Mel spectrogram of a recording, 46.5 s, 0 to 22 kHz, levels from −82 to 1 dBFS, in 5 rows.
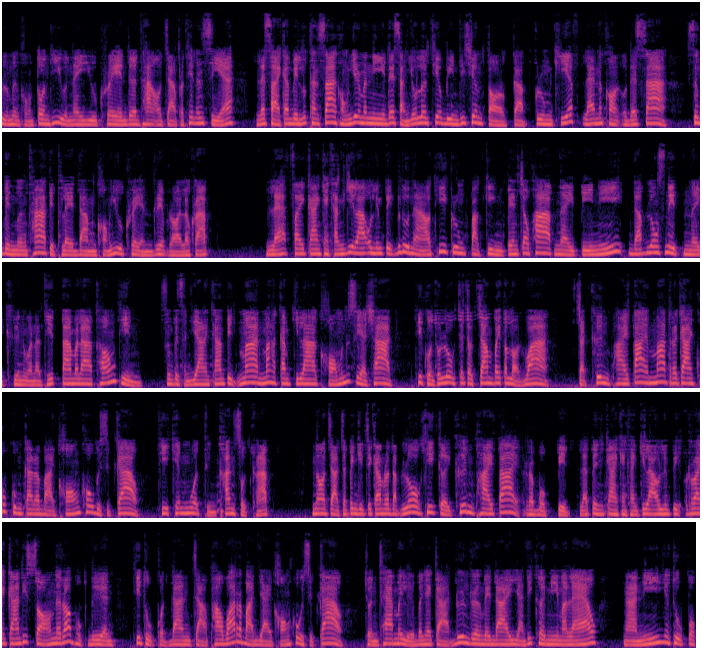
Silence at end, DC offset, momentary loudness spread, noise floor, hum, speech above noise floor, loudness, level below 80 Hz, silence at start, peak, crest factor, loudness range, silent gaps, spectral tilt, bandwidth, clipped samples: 0 s; under 0.1%; 5 LU; -60 dBFS; none; 31 dB; -30 LUFS; -58 dBFS; 0 s; -10 dBFS; 20 dB; 2 LU; none; -5.5 dB/octave; 15.5 kHz; under 0.1%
